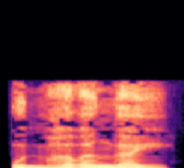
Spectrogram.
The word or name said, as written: ಉದ್ಭವಂಗೈ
